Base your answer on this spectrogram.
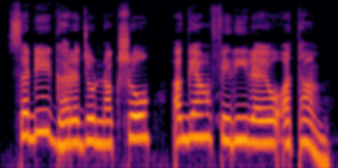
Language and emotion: Sindhi, neutral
